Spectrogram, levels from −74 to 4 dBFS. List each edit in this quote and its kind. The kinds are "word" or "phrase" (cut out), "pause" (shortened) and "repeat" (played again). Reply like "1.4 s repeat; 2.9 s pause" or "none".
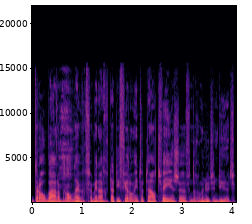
1.5 s word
